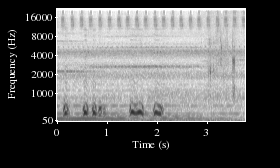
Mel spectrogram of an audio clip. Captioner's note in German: Eulenschrei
